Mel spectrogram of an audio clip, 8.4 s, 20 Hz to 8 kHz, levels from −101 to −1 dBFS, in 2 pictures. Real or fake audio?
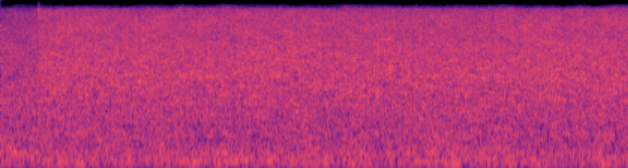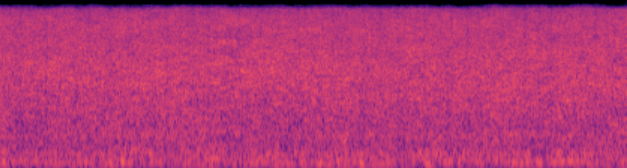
fake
